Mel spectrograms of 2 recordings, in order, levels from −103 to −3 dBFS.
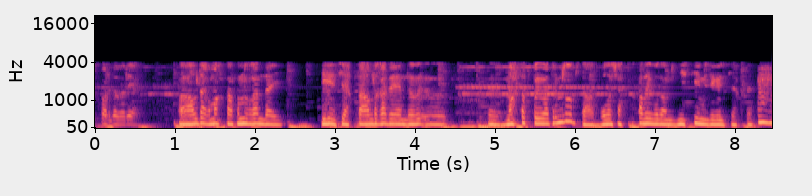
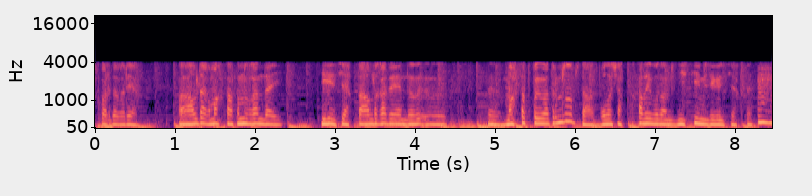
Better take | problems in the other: second | noise reduction (classical method log-MMSE)

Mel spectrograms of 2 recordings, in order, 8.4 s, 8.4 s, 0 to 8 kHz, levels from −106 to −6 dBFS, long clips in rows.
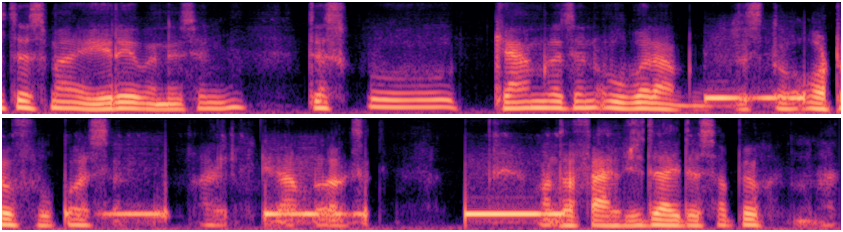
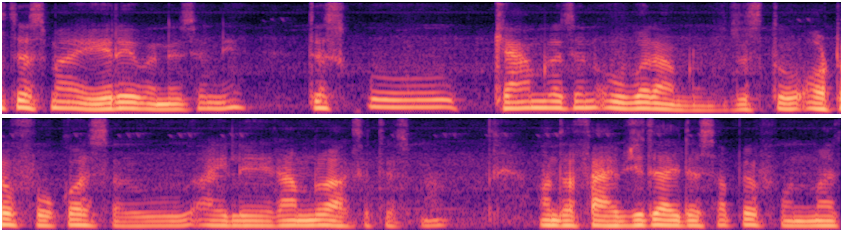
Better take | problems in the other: second | noise reduction (neural diffusion model UNIVERSE++)

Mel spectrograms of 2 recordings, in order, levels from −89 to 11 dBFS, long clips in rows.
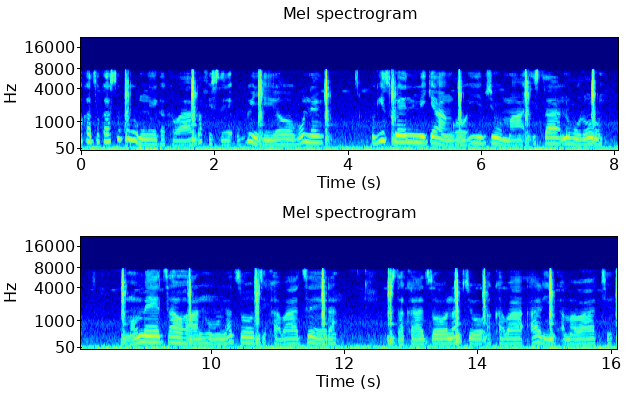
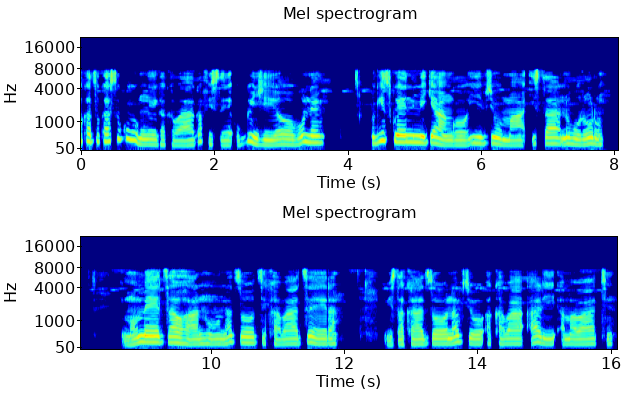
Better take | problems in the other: second | background sound (Tick-tock); 2 dB above the speech

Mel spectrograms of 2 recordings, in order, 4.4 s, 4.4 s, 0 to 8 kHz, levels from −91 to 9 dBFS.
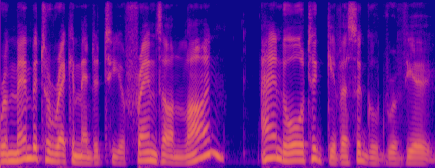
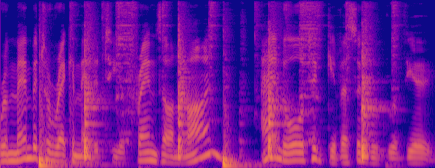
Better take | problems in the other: first | noise reduction (classical method log-MMSE)

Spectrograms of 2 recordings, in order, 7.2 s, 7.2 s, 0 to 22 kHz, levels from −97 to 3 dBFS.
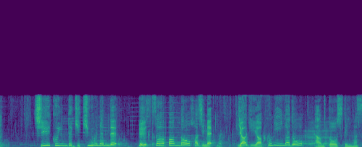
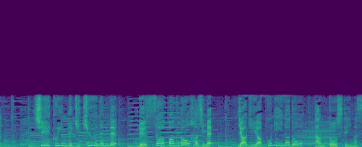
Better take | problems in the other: second | noise reduction (neural separator model SepFormer DNS4)

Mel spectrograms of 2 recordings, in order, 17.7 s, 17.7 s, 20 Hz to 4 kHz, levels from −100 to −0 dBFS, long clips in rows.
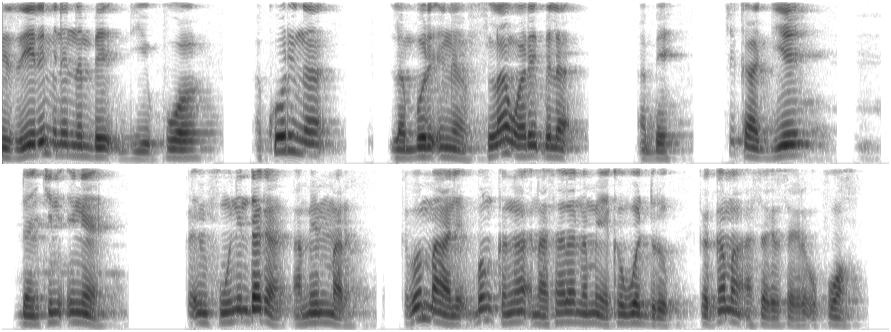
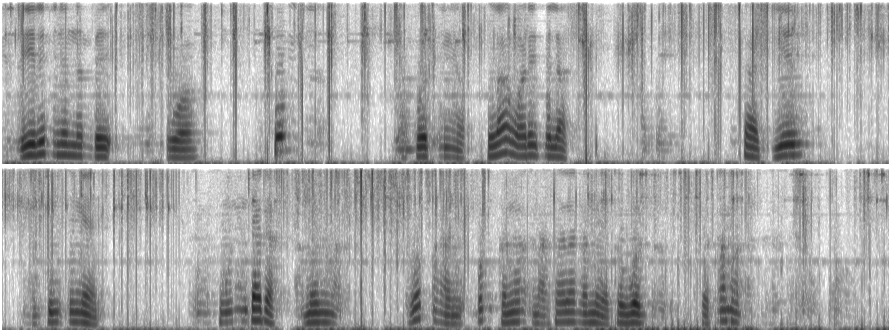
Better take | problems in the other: first | noise reduction (neural separator model SepFormer WHAMR!)

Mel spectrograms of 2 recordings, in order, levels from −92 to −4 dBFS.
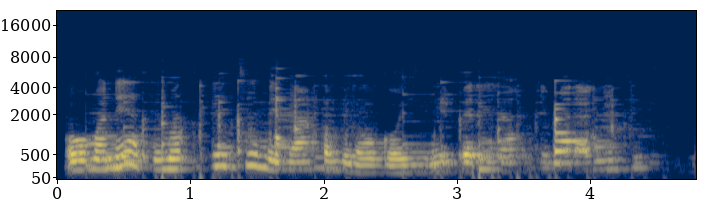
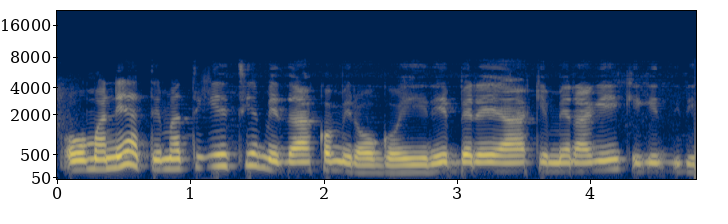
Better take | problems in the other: second | noise reduction (neural mask model DeepFilterNet 3)

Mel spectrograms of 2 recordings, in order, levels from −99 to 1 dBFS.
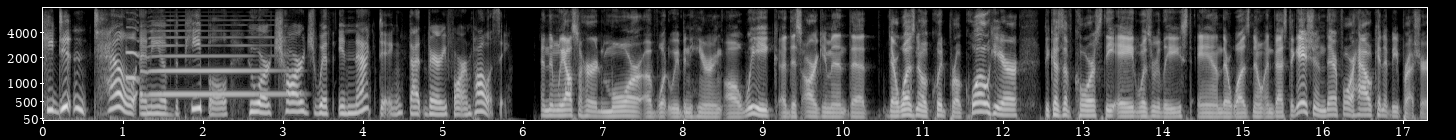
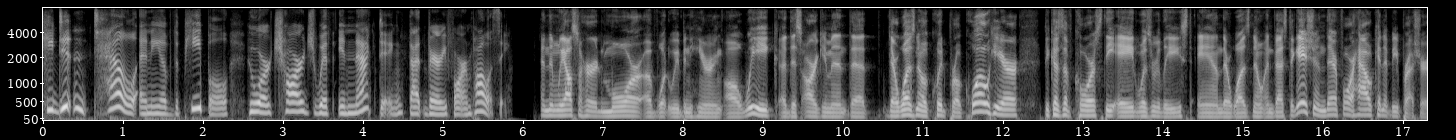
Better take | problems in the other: second | background sound (Wind instrument, woodwind instrument); 5 dB below the speech

